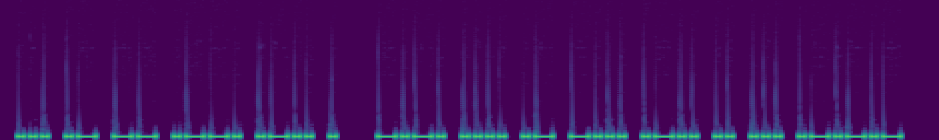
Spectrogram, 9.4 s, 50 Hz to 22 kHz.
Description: Morse code, heard as a keyed tone, about 20 wpm, 700 Hz. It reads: SAMPLE CHABLIS.
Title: Pangram Challenge v2 - 20wpm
